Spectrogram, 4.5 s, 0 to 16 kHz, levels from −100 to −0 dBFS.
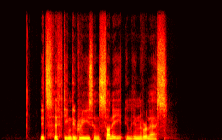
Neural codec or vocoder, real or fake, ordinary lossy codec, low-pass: codec, 44.1 kHz, 3.4 kbps, Pupu-Codec; fake; none; 14.4 kHz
